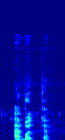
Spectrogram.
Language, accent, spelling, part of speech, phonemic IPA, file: French, Canada, aboutent, verb, /a.but/, LL-Q150 (fra)-aboutent.wav
- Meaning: third-person plural present indicative/subjunctive of abouter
